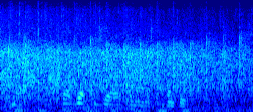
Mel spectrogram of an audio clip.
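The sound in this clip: A church audience applauds as a guest preacher is welcomed: steady, dense clapping runs the whole way through, with voices calling out over it.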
